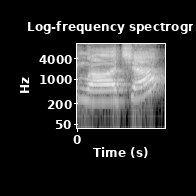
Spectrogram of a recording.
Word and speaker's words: Nwaocha: Yeah, it's Nwaocha. If you cannot pronounce it, is fine.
